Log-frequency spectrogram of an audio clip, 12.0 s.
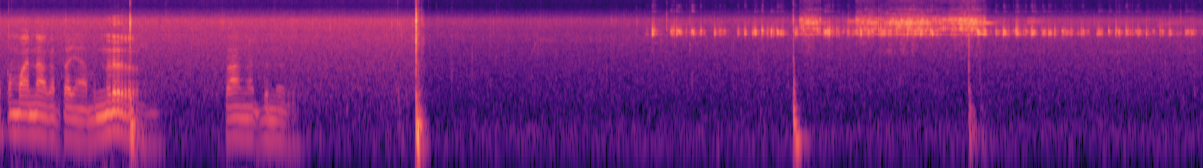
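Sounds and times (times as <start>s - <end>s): faint steady hiss: 0.0s - 12.0s
insect chirping trill: 6.4s - 12.0s.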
